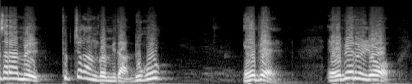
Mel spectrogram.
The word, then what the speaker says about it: 에벨: 에벨을요 히브리식 발음으로 하면 헤벨이 됩니다.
